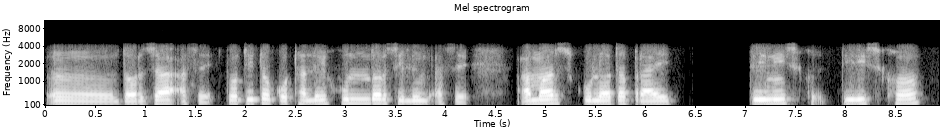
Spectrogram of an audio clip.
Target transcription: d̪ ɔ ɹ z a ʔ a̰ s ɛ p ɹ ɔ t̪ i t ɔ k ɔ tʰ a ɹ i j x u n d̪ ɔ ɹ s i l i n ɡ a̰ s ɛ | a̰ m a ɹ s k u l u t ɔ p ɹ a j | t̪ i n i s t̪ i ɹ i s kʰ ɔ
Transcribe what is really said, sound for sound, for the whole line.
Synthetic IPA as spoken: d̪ ɔ ɹ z a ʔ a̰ s ɛ p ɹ ɔ t̪ i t ɔ k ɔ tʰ a l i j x u n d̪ ɔ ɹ s i l i ŋ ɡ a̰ s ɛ | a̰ m a ɹ s k u l ɔ t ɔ p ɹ a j | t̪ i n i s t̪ i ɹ i s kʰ ɔ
